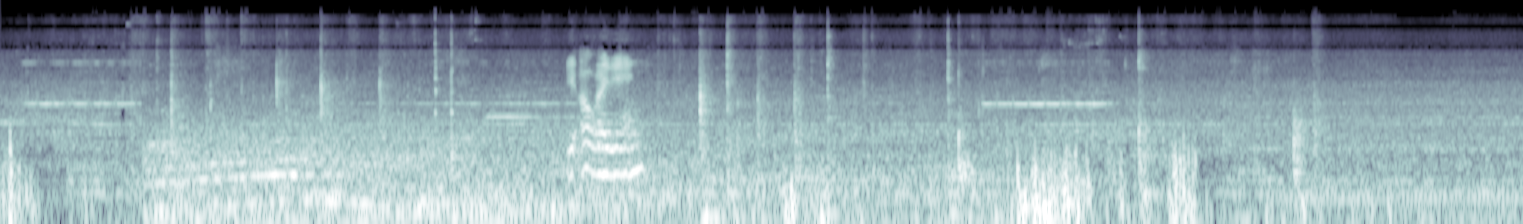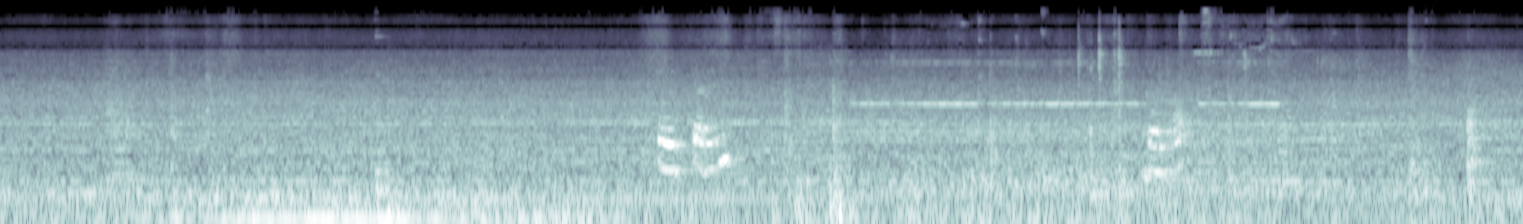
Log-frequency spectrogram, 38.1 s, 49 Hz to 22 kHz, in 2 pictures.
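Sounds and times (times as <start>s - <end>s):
short steady beep: 0.0s - 1.8s, 5.2s - 7.5s, 12.3s - 14.0s, 29.7s - 33.4s, 34.0s - 35.2s
lift car low hum: 0.0s - 38.0s.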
